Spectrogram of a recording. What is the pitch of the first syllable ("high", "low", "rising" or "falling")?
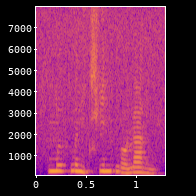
high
